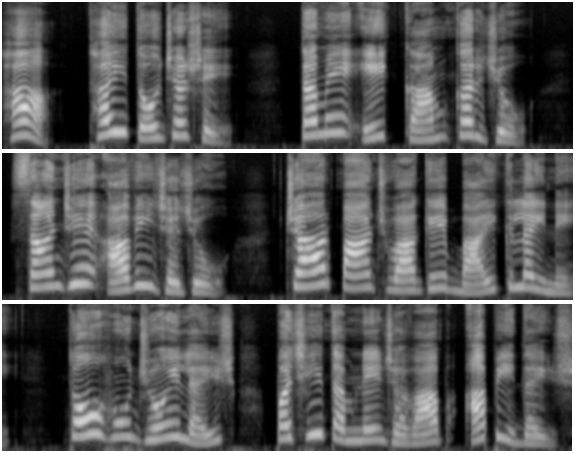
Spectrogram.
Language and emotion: Gujarati, neutral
